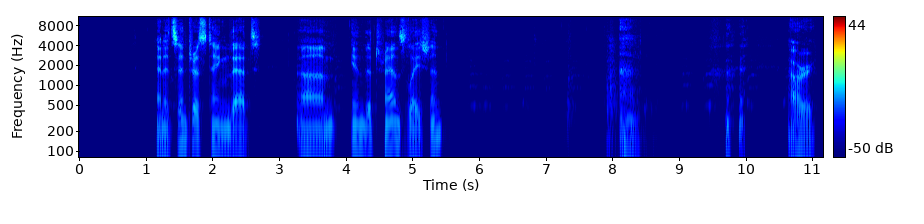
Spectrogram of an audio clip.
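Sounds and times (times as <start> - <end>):
speech: 1.2 - 5.6, 10.6 - 11.1
friendly dog barking: 3.8 - 4.1, 5.8 - 7.7, 9.0 - 10.8.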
